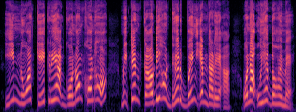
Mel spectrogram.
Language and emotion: Santali, angry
